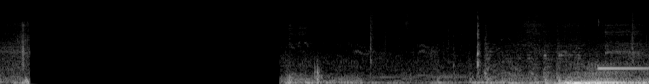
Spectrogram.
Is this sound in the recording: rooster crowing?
no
